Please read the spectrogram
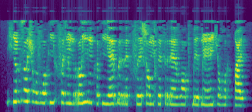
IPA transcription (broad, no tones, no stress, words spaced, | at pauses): çœ̃xzɔːʃʁʷə vɔxɲyxfɛzẽm rɔɲɔmhœx ɲɛːɓʏrɛx feɬɔːm kɛxrɛːvɔːx ɓe ɓẽːçyʁʷəx qʷe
